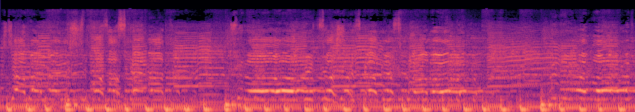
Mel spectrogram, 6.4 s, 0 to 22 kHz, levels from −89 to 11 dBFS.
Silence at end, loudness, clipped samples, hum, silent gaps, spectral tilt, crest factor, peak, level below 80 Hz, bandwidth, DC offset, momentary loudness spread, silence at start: 0 s; -14 LUFS; under 0.1%; none; none; -4 dB/octave; 14 dB; -2 dBFS; -20 dBFS; 16.5 kHz; under 0.1%; 5 LU; 0 s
